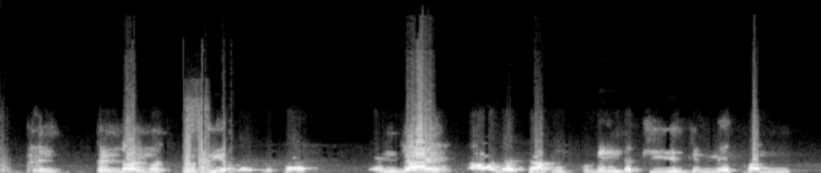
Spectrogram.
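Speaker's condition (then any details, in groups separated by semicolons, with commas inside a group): Cerebral palsy; uses wheelchair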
